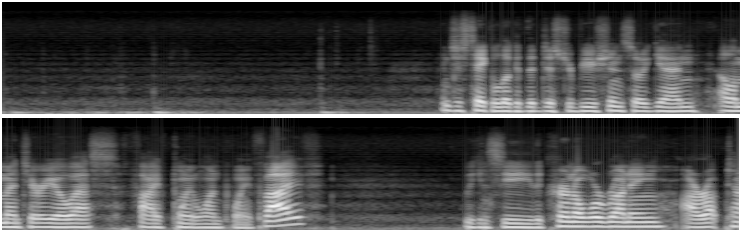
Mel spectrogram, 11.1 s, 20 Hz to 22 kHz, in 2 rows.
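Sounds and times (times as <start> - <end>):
typing on a computer keyboard: 2.4 - 2.8.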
